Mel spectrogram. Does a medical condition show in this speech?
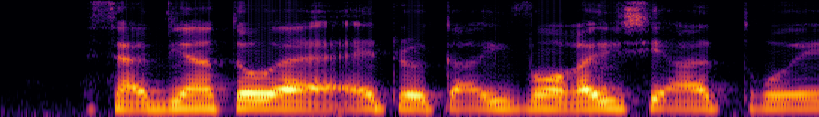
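Yes: multiple sclerosis; onset at 17, about 20 years, stabilized, monthly infusion.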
